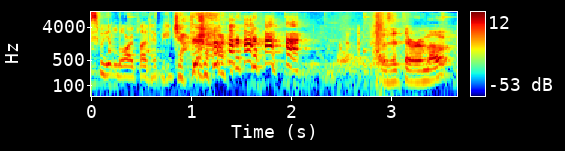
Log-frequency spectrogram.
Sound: parents laugh

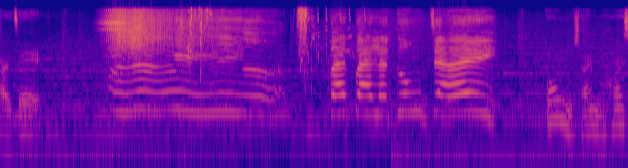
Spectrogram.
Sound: sobs

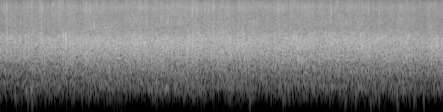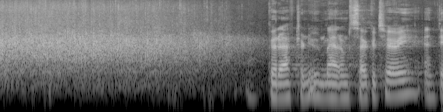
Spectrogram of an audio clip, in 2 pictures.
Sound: applause

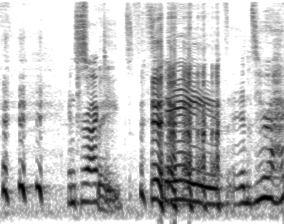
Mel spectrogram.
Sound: man laughs

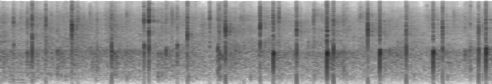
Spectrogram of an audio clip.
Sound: applause

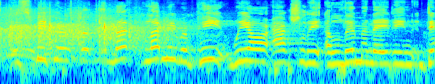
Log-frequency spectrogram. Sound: applause

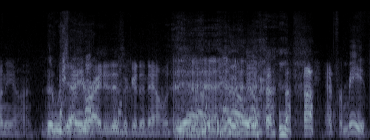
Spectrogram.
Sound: laughing

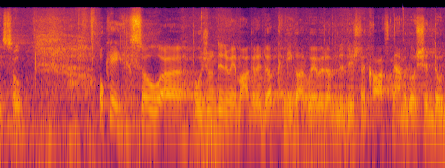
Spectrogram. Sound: foreign speaking

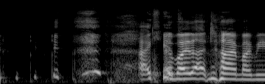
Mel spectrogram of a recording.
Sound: group laughs

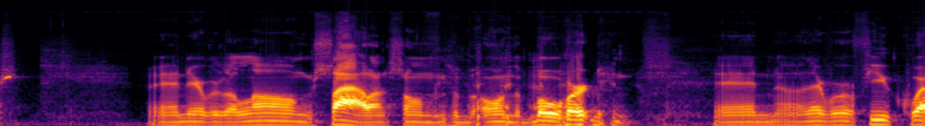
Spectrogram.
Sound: laughs

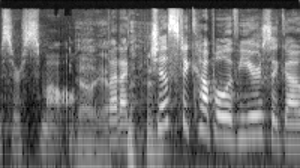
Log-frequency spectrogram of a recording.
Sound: laughs

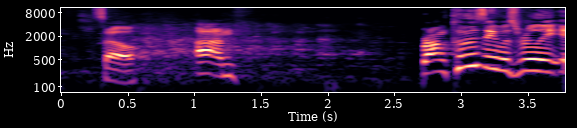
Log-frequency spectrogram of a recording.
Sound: audience laughing

